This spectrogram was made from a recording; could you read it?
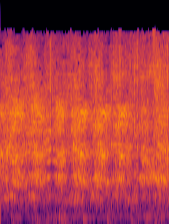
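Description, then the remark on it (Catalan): A large crowd roars and cheers continuously at Donald Trump's victory celebration after he won Iowa, a dense wall of shouting voices that swells in waves and stays loud throughout, with no single speaker standing out. “Quina rebuda, quanta gent.”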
